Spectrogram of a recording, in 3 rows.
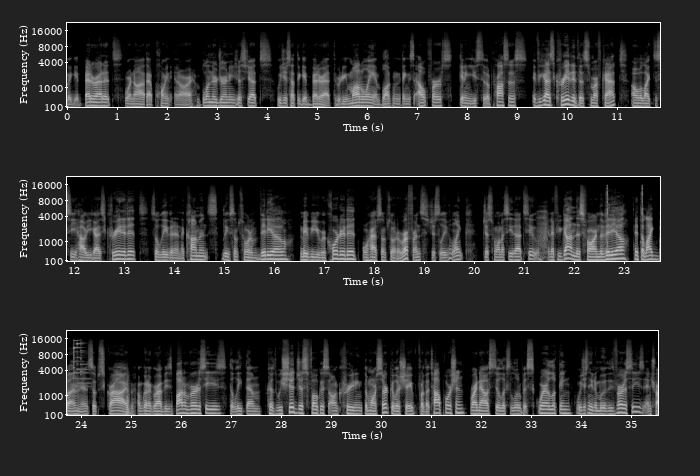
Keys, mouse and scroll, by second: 0.1 click, 0.7 click, 1.2 super+z, 1.5 super+z, 1.6 super+z, 1.8 click, 2.3 super+z, 2.7 scroll down 2, 2.9 scroll up 1, 3.0 alt+z, 3.5 alt+z, 4.4 alt+z, 4.6 alt+z, 5.4 ctrl+r, 5.6 right click, 5.9 click, 6.2 alt+z, 6.3 scroll up 2, 6.5 alt+z, 7.0 alt+z, 7.1 click, 7.5 click, 7.9 alt+z, 8.0 alt+z, 8.2 click, 8.8 alt+z, 9.3 alt+z, 9.5 alt+z, 9.9 click, 10.1 alt+z, 10.3 alt+z, 11.1 alt+z, 11.3 alt+z, 11.6-12.0 scroll down 1, 12.0 alt+z, 12.4 alt+z, 12.6 middle click, 12.7 scroll down 5, 13.0 shift+middle click, 13.5 scroll up 2, 13.6-15.1 middle drag, 15.2 ctrl+r, 15.6 right click, 15.7 middle click, 16.0 scroll down 1, 16.0 shift+middle click, 16.1 scroll up 1, 16.4 middle click, 16.8-17.2 scroll up 1, 17.2 scroll down 1, 17.3-18.7 middle drag, 19.5 middle click, 20.0 scroll up 1, 20.3 scroll down 1, 20.6 middle click, 21.4-22.1 scroll up 2, 22.1 middle click, 23.0 middle click, 23.8 middle click, 24.1 shift+middle click, 24.2 shift+scroll down 2, 24.8 alt+middle click, 24.9 alt+z, 25.0 scroll up 2, 25.3 alt+z, 25.5 click, 25.7 x, 25.9 alt+z, 26.0 middle click, 26.9 middle click, 27.2-27.6 scroll up 1, 27.6 click, 28.0 click, 28.2 g, 28.7 shift+middle click, 29.2-29.6 scroll up 1, 29.6 middle click, 30.4 alt+shift+click, 30.6 middle click, 31.6 click, 31.8 click, 32.1 g, 32.5 click, 34.3 click, 35.3 click.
